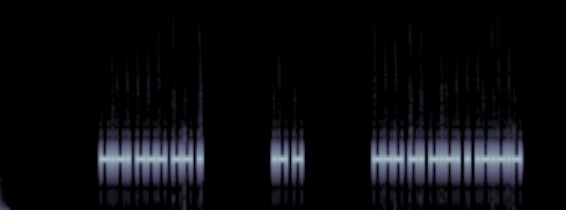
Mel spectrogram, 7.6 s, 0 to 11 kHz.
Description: Morse code, heard as a keyed tone, about 34 wpm, 700 Hz. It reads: COME AT ONCE.
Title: 4x Word-Spacing - Sentences from Top 300 Words - 35wpm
